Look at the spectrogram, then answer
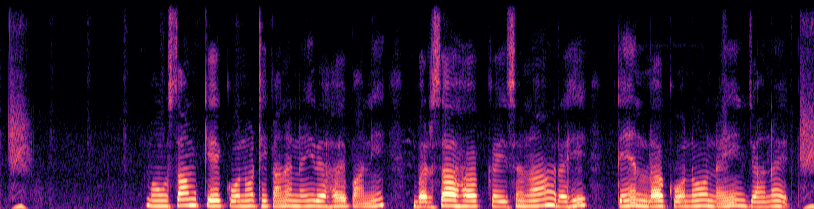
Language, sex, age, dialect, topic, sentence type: Chhattisgarhi, male, 18-24, Eastern, agriculture, statement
